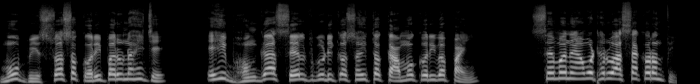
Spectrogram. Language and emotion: Odia, disgusted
